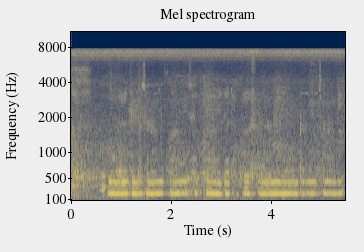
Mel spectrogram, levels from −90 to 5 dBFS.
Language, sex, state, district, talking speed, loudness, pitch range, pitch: Kannada, female, Karnataka, Raichur, 65 wpm, -14 LUFS, 215-220 Hz, 220 Hz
